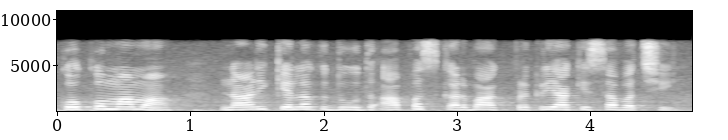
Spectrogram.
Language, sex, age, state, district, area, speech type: Maithili, female, 18-30, Bihar, Saharsa, urban, read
